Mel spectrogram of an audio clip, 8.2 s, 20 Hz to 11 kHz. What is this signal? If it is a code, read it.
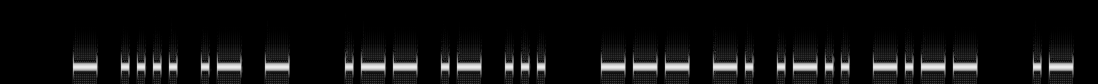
Morse code, heard as a keyed tone, about 20 wpm, 700 Hz. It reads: THAT WAS ONLY A
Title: Sentences from Top 1000 Words - Review Part 1 - 20wpm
